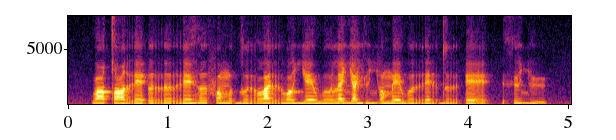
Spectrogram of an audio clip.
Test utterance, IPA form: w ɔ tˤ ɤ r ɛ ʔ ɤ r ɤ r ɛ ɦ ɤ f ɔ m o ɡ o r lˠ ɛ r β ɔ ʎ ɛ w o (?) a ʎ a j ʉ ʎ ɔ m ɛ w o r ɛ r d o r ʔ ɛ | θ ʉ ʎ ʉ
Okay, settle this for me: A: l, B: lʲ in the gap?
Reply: A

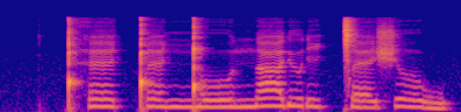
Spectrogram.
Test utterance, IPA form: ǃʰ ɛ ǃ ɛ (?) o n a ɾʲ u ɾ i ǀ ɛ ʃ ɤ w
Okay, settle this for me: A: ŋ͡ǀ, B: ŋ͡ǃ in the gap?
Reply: B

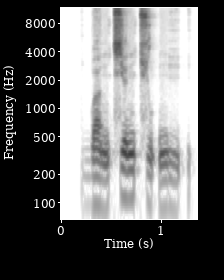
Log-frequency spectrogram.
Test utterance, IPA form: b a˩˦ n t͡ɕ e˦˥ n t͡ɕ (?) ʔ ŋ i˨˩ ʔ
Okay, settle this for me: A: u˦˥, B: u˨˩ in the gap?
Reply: B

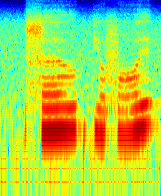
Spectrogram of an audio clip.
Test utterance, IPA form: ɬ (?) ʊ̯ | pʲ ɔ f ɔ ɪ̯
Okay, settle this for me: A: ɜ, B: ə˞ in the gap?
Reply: A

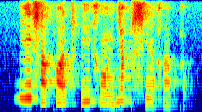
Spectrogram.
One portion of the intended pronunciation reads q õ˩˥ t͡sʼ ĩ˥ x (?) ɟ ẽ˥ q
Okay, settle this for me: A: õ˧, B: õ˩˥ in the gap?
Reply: A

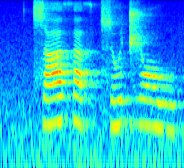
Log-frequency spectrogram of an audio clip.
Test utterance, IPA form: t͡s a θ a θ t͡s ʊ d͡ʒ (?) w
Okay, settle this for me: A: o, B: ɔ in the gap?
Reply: B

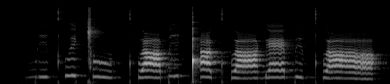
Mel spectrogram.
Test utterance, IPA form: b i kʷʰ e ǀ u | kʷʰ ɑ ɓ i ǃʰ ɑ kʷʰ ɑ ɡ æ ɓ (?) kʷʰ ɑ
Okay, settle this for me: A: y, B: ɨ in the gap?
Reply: A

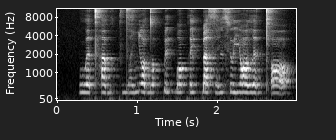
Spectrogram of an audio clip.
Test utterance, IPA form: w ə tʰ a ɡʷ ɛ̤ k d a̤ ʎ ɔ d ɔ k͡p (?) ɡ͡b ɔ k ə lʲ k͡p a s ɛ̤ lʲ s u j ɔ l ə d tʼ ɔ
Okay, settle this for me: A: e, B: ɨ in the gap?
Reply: B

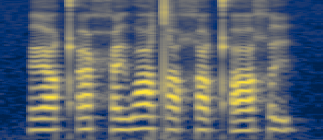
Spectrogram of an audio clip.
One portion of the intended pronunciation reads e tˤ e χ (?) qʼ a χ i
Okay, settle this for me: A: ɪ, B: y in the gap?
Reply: A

